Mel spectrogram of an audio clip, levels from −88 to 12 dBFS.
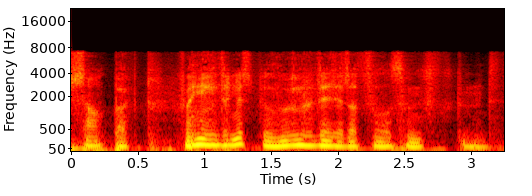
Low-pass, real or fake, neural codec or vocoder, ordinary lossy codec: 7.2 kHz; fake; codec, 16 kHz, 0.5 kbps, FunCodec, trained on LibriTTS, 25 frames a second; none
